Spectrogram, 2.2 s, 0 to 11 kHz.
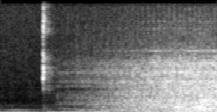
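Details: Jeep 4.0 liter with mechanical fan swapped to full electric fans wired through relays, first test; a click then a smooth whoosh spinning up to an even low-speed hum with no rubbing or rattle, normal.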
